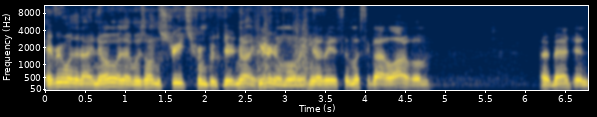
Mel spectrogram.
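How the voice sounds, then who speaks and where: Fast as he goes, a man with an American accent and a medium pitch still leaves long, frequent pauses, keeping his intonation fairly even. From Houston, Texas. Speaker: person recovering from addiction. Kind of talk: interview answer. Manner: casual, hesitant.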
